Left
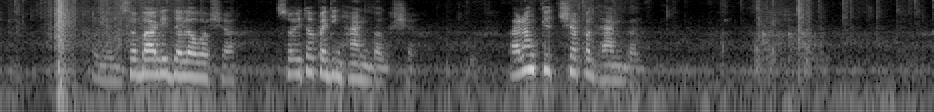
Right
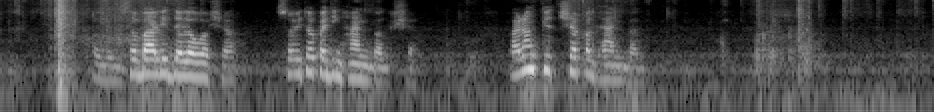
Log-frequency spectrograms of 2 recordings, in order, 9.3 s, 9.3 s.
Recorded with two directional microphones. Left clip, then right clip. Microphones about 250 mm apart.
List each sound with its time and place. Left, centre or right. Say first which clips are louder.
1.3 s a woman's voice: right 5 dB; left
